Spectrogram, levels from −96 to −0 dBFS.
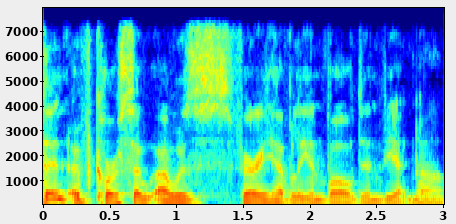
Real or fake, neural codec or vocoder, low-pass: fake; codec, 16 kHz, 16 kbps, FunCodec, trained on LibriTTS, 50 frames a second; 7.2 kHz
